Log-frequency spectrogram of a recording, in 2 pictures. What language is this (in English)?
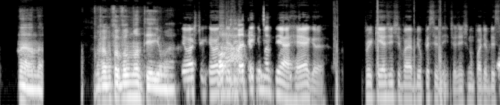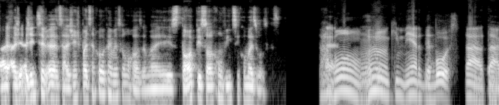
Portuguese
